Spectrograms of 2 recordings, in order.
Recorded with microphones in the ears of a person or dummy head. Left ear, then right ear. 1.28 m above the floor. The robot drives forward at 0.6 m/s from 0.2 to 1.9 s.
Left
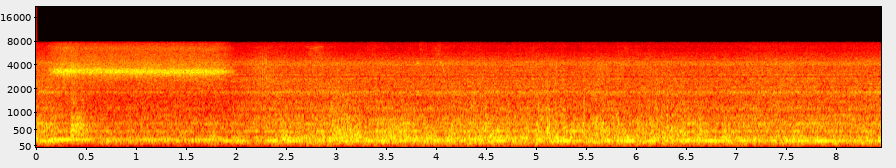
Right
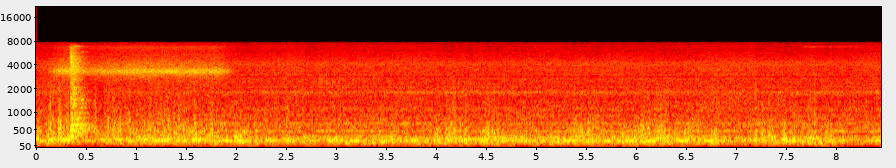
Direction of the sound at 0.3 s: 55° right (ahead or behind).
